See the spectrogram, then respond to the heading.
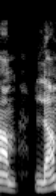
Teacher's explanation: अगर बोलेंगे लाम लाम दोनों तरफ से आवाजें निकल रही है आप महसूस करेंगे कि लाम की अदायगी में सांस की हवा जबान के दोनों जानिब से निकलती है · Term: पहलवी मुसम्मत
